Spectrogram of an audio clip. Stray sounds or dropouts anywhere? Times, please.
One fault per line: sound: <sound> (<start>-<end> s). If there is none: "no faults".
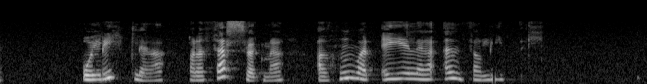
sound: dropout (4.9-5.0 s)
